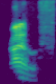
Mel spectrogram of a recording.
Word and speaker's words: Routh: Brandon Routh.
